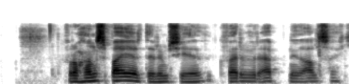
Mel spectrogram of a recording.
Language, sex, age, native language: Icelandic, male, 20-29, Icelandic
